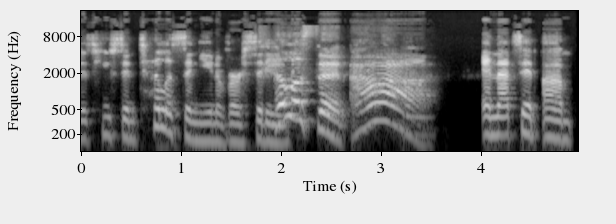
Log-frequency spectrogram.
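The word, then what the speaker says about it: Huston–Tillotson University: graduates that are on the call so the pronunciation is Houston tillison University ah and that's in um Austin Texas the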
